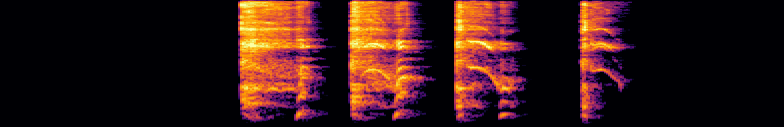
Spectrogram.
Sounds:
Cough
